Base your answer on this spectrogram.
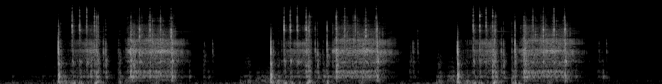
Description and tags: Dailing figure 2 on an PTT T65 telephone
T65, Dialing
